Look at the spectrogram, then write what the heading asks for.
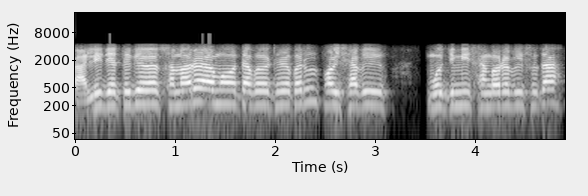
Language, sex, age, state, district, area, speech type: Odia, male, 60+, Odisha, Kendujhar, urban, conversation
